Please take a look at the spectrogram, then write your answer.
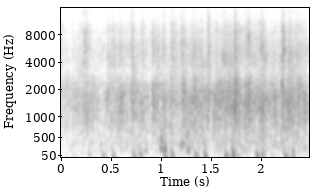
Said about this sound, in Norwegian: Han har gått til Sydpolen med …-maske I trynet, og han her I kveld, det helt rått. Applaus for AK.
